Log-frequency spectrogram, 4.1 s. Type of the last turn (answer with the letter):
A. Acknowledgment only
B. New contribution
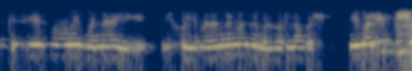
B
